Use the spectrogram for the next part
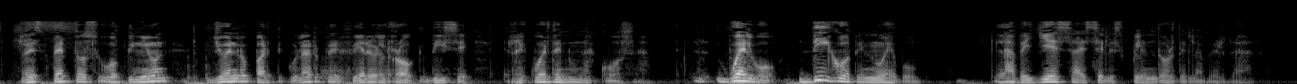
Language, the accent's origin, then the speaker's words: Spanish; Zacatecas, Mexico; No nací en Veracruz, se necesita haber nacido allí para ser jaranero, para los sones veracruzanos. En cambio, se me da la música de mi tierra, aunque no la practico, la música de Zacatecas.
